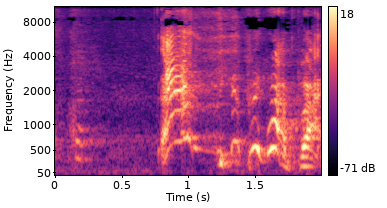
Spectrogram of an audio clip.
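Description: Laughter in short bursts that rise and fall in pitch, starting loudly a little under a second in.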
